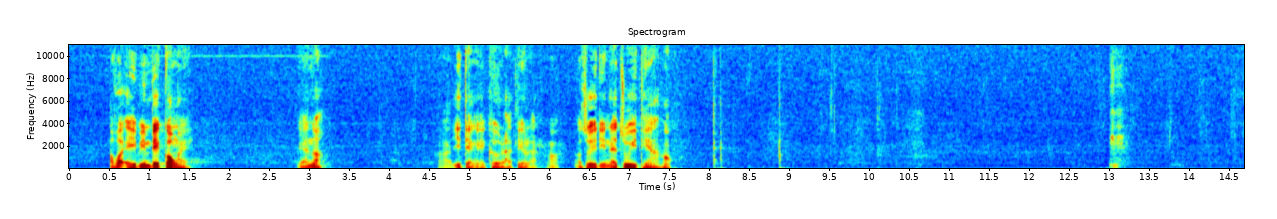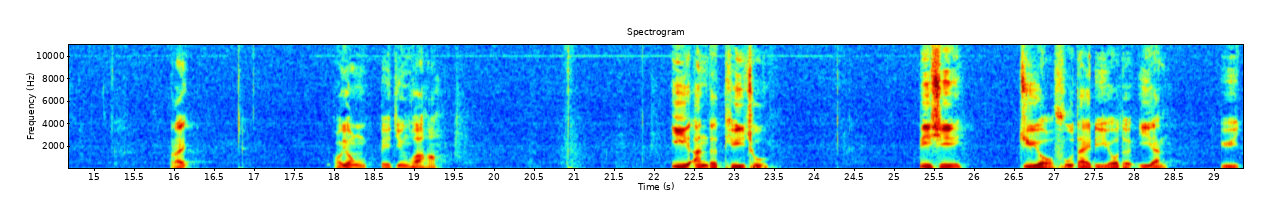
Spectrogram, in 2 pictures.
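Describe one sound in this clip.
A man speaks calmly into a microphone in bursts with pauses, heard through a loudspeaker in a room.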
